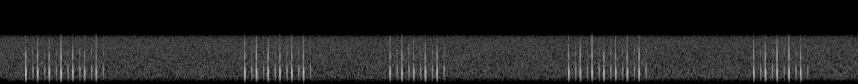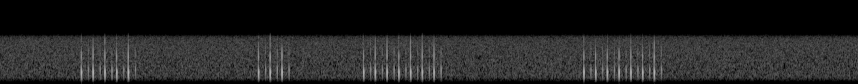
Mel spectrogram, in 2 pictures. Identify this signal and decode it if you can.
Pulse dialling, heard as clicks on a phone line, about 8 pulses a second, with phone line noise. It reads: 7 6 5 7 5 5 3 7 7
